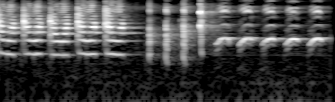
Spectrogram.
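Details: Pet rose-ringed parakeet, a talking ringneck from India or Pakistan, speaking in Urdu or Hindi indoors. Quick, rhythmic, voice-like syllables give way to sharp clicks, then a run of five short rising whistled notes.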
